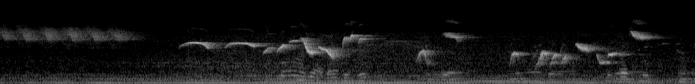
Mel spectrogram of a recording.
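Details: White-rumped shama of the golden variety, set out in morning sun, gives a soft high trill, then loud, varied whistled phrases with rising and falling slurs at mid and high pitch.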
